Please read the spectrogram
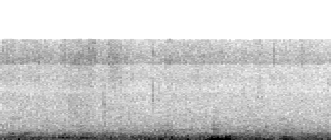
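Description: Wind buffeting an outdoor camera microphone, with a short, louder low gust about one and a half seconds in.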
